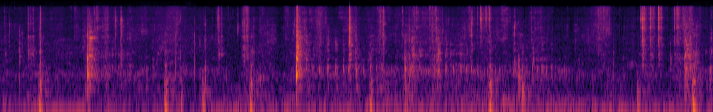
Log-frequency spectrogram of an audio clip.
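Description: Stirring and beating thick tuo zaafi, a Ghanaian maize porridge, in a pot, with repeated sharp knocks and scraping of the spoon against the pot at an irregular rhythm, close and moderately loud.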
